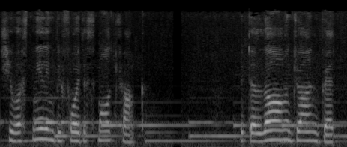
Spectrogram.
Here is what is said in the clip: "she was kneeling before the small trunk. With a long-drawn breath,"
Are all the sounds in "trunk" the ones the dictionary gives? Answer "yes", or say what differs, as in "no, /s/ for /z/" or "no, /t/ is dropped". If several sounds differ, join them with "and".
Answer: no, /ŋ/ is dropped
